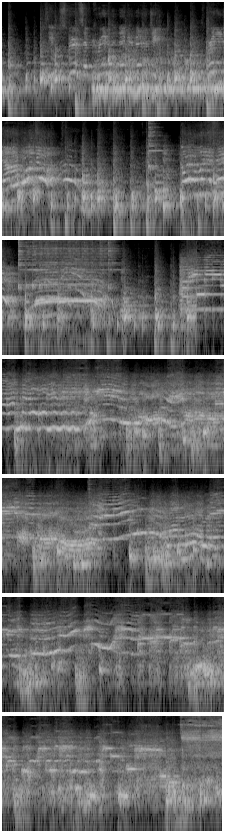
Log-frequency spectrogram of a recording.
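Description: Experimental electric guitar music, the notes gliding and bending up and down as played with a slide.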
